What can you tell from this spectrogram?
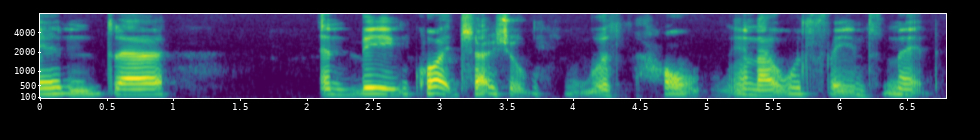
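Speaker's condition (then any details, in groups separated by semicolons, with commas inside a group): Cerebral palsy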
